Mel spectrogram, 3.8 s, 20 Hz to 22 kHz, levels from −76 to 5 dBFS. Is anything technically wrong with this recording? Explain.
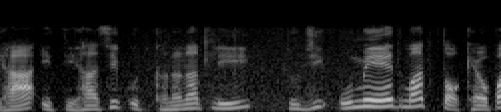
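No, nothing in this speech clip points to a technical fault. It has passed through a normal WebRTC call path, with the top end rolled off at about 8 kHz as expected from an Opus call codec, and faint room noise sits about 30 dB below the speech.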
